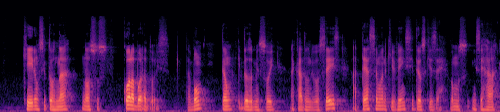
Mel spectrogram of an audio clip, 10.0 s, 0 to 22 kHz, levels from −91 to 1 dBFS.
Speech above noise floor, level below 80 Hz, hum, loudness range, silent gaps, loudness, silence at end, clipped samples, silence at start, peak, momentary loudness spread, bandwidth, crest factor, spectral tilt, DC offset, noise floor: 27 dB; -54 dBFS; none; 4 LU; none; -29 LUFS; 0 s; under 0.1%; 0.45 s; -6 dBFS; 14 LU; 11.5 kHz; 24 dB; -7 dB/octave; under 0.1%; -55 dBFS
